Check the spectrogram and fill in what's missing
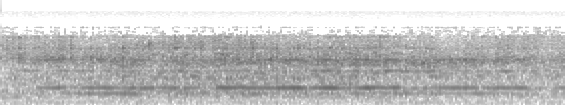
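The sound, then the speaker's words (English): A train bound for San Francisco rumbles steadily along the tracks at night, a dense continuous roar with a faint metallic whine running through it, constant in loudness throughout. “As the train roars into the night, he and Manfred talk softly outside the door of Lois's dressing room”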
